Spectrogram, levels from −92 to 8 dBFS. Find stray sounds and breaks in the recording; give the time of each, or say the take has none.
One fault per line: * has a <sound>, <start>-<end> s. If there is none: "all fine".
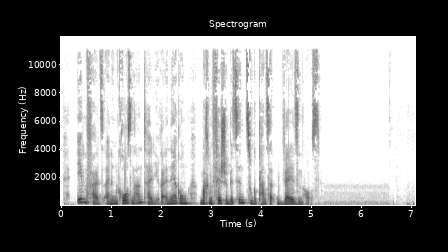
all fine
